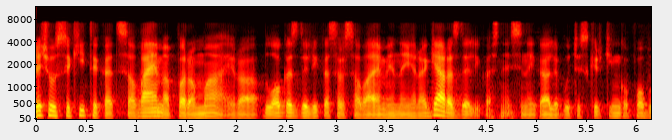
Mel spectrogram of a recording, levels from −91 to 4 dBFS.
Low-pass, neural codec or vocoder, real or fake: 7.2 kHz; codec, 16 kHz, about 1 kbps, DyCAST, with the encoder's durations; fake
